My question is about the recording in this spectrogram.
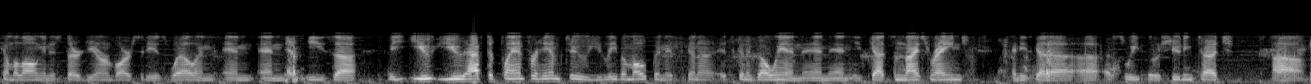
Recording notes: Rowlett Eagles vs Richardson Eagles Live From Richardson Texas - Texas State basketball Play-by-Play!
